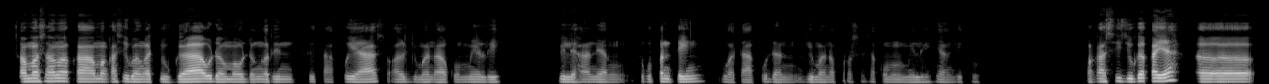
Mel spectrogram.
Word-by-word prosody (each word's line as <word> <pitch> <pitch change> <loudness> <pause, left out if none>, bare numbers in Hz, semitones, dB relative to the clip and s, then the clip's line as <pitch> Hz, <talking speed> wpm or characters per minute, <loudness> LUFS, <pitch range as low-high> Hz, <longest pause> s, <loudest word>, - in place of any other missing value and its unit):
Sama-sama 145 +1 +3
Kak. 130 -1 +3
Makasih 130 +1 -3
banget 125 -1 -1
juga 125 +2 +4
udah 130 -2 +1
mau 120 -1 -2
dengerin 120 0 -6
cerita 115 -1 -16
aku 130 - -9
ya, 120 +1 +1
soal 120 -3 -10
gimana 115 0 -7
aku 115 0 -15
milih 115 0 -7 0.6
pilihan 120 -1 -4
yang 115 -1 -7 0.3
cukup 125 0 -12
penting 130 +1 -1 0.2
buat 115 -3 -13
aku 110 0 -10
dan 110 -1 -11
gimana 115 -1 -8
proses 125 +3 -24
aku 115 -1 -17
memilihnya 115 +1 -11
gitu. 115 -1 -21 1.1
Makasih 135 +2 -2
juga 150 +2 +3
Kak, 150 - +7
ya. 180 - +6 0.2
Eee 130 -1 +4
120 Hz, 150 wpm, -22 LUFS, 115-130 Hz, 1.1 s, Kak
